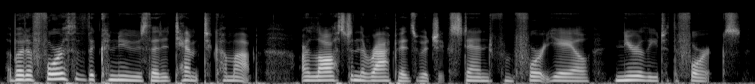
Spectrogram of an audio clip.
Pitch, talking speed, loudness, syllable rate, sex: 180 Hz, 200 wpm, -19 LUFS, 4.8 syllables/s, female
